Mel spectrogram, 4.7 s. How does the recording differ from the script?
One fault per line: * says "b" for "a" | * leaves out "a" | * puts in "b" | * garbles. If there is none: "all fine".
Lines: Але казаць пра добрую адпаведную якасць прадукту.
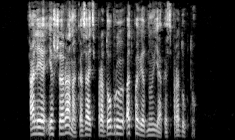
* puts in "яшчэ рана"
